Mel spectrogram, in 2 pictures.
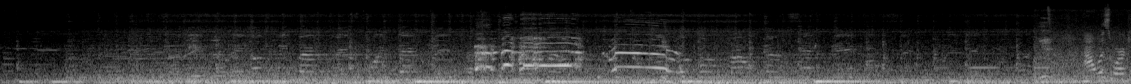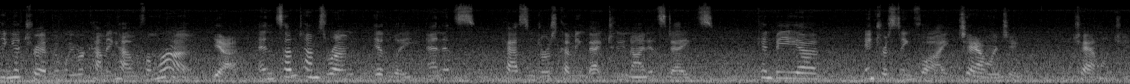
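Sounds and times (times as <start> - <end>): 
low rumble of a moving bus in Panama: 0.0 - 22.6
rooster crowing on a bus in Panama: 4.7 - 7.1
speech: 11.3 - 22.6.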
